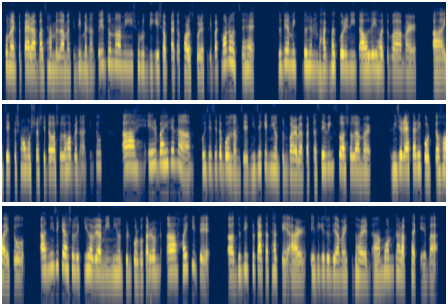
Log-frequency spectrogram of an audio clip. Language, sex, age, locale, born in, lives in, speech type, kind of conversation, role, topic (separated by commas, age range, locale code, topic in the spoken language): Bengali, female, 20-24, bn-BD, Bangladesh, Bangladesh, conversation, advice, user, কেনাকাটার বিষয়ে সহজভাবে ভালো সিদ্ধান্ত কীভাবে নেওয়া যায়?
